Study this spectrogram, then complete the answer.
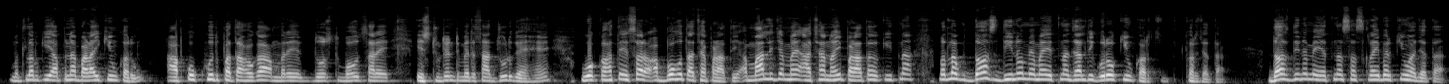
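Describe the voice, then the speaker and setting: A man's voice: sits high, darkish tone. A man teaching Hindi reading in a casual spoken lesson, chatty and repetitive, calling his viewers friends and sounding out letters one by one. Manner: chatty, repeats himself, calls listeners friends; spells out letters slowly one by one.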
